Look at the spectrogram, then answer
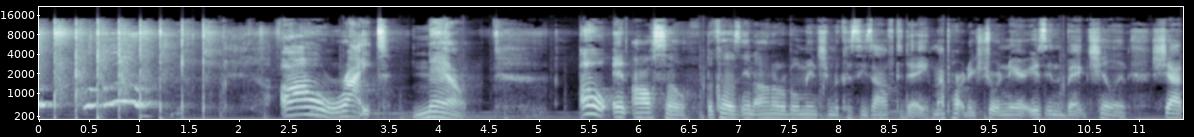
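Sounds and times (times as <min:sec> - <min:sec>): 
sustained voiced tone like a whoop: 0:00.0 - 0:01.6
audience applause of sharp separate claps: 0:00.0 - 0:02.0
speech: 0:02.5 - 0:04.8, 0:05.4 - 0:11.4.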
